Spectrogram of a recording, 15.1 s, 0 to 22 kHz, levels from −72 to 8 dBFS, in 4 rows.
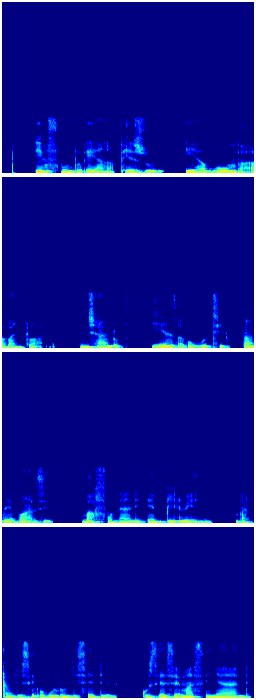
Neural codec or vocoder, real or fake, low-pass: codec, 16 kHz, 2 kbps, FunCodec, trained on Chinese and English, 25 frames a second; fake; 7.2 kHz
